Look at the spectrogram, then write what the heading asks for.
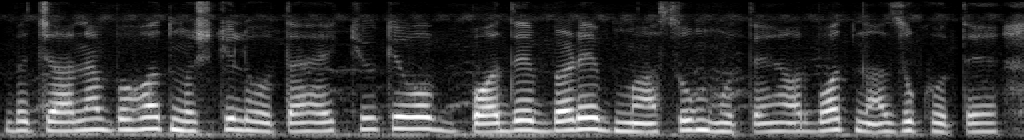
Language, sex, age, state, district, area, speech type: Urdu, female, 18-30, Uttar Pradesh, Lucknow, urban, spontaneous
